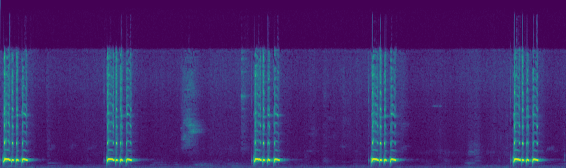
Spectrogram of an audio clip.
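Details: Local zebra dove singing to call a rival and make it answer: short staccato cooing phrases of three or four clipped notes ending in a gliding trill, repeated about every two to three seconds with faint background hum.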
